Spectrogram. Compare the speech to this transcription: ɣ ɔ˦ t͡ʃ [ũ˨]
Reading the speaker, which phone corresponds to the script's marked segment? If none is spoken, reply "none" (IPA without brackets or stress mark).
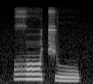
u˨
